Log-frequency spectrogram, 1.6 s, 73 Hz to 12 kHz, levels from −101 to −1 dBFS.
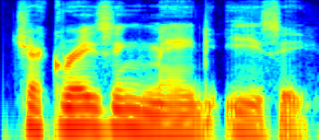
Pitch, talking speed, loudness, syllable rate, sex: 105 Hz, 150 wpm, -18 LUFS, 4.1 syllables/s, male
